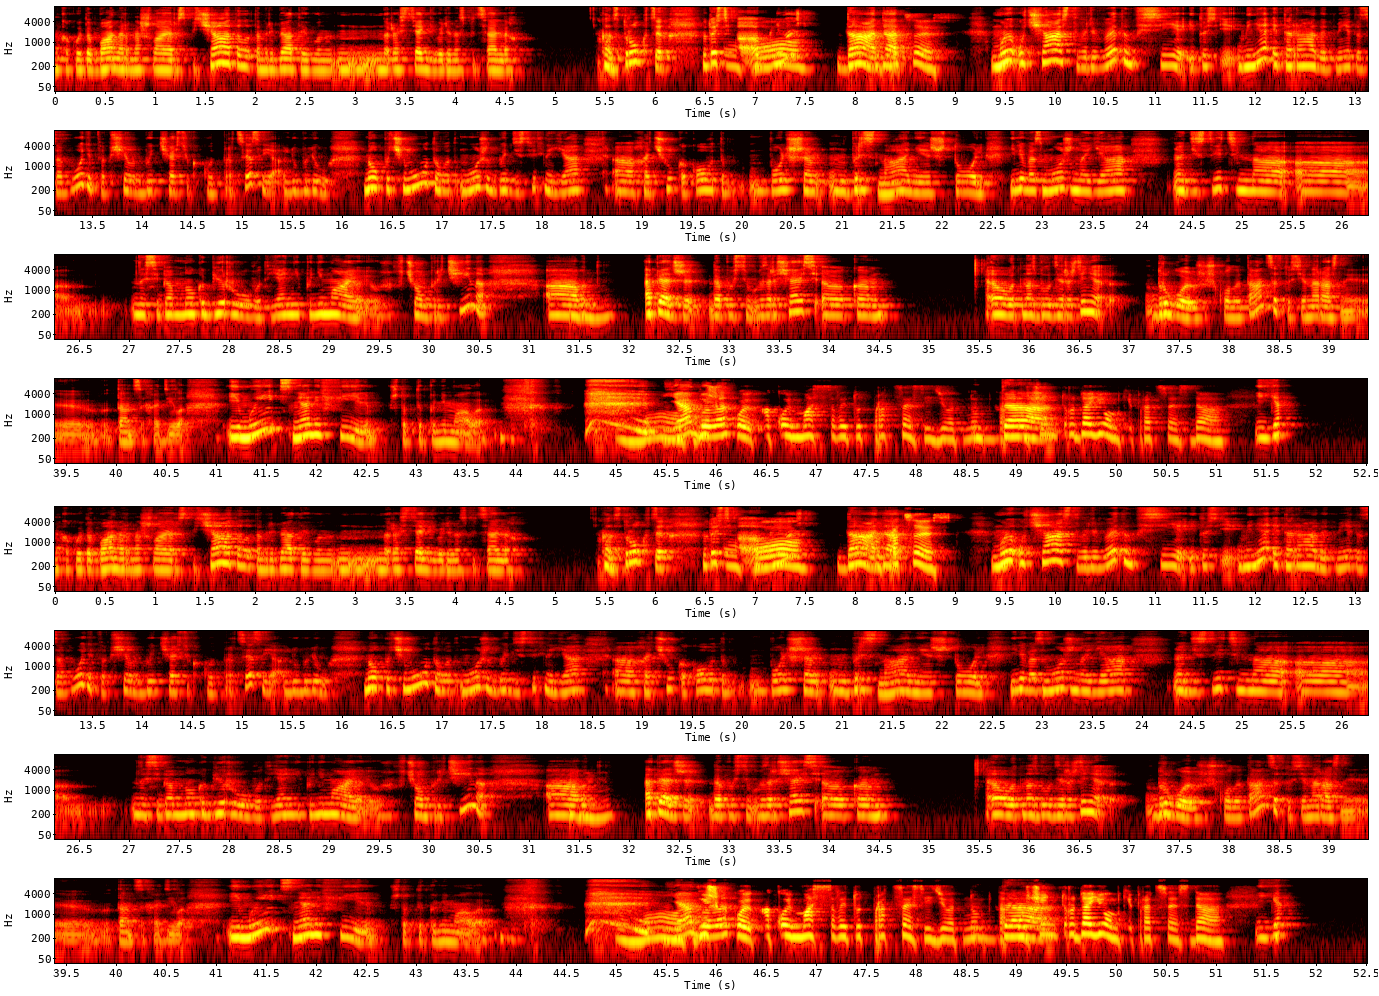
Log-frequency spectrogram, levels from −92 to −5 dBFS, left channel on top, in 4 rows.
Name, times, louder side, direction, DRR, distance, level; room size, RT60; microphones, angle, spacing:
voice 1, 0.0-4.6 5.4-7.5 7.8-8.4 9.2-26.6 27.0-31.6 32.2-34.5 35.6-36.8 37.2-42.6 43.1-44.3 44.7-46.1 48.6-49.4 51.4-51.6, left 3 dB, 75° left, 6 dB, 2.5 m, -35 dB
voice 2, 6.7-7.5 8.2-9.0 31.4-31.8 45.0-48.7 49.0-51.6, right 5 dB, 55° right, 16 dB, 0.9 m, -33 dB
15.5 x 10.5 x 4.4 m, 0.38 s
head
